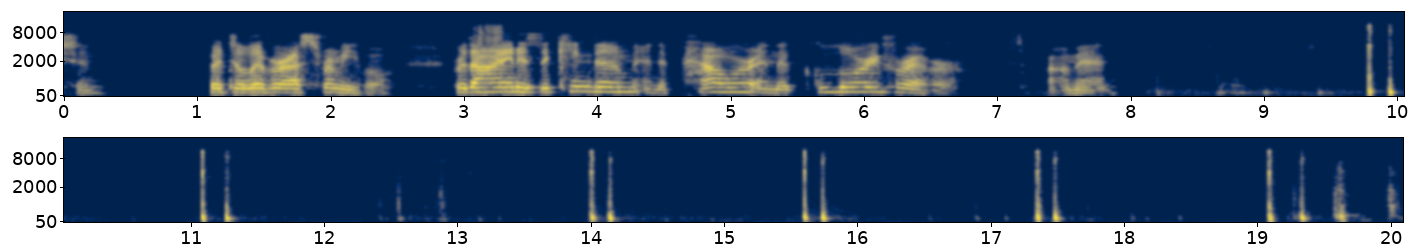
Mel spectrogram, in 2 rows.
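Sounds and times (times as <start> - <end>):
computer mouse clicks: 9.8 - 10.0, 11.1 - 11.4, 13.8 - 14.6, 15.6 - 15.9, 17.3 - 17.7, 19.1 - 19.7.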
